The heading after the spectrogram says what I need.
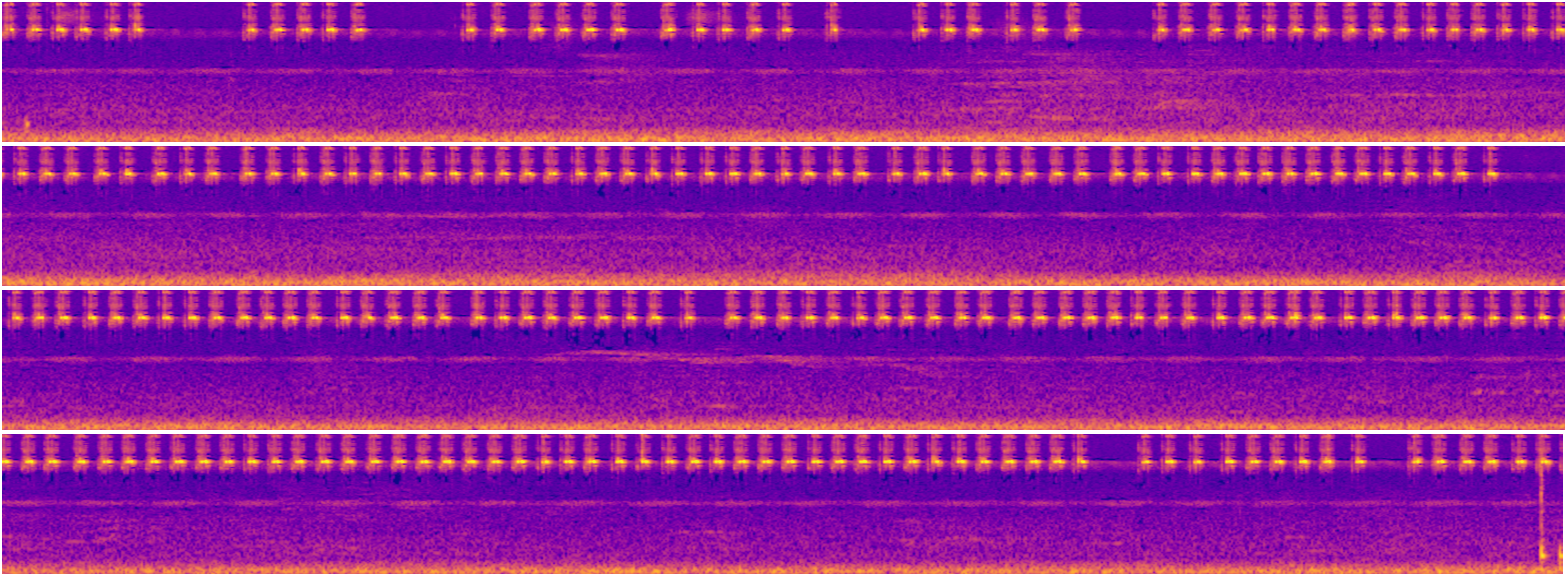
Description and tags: Cricket Loud
A recording of crickets at night.
crickets, field-recording, insects, night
